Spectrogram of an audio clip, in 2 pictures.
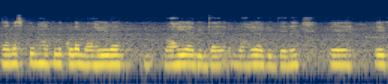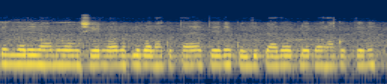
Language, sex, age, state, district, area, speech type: Kannada, male, 18-30, Karnataka, Gulbarga, urban, spontaneous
